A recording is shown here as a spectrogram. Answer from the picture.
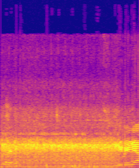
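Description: A fishing launch's engine running steadily while the boat is under way, mixed with the rush of water and wind.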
